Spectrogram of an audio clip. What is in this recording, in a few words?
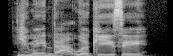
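you made that look easy, female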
